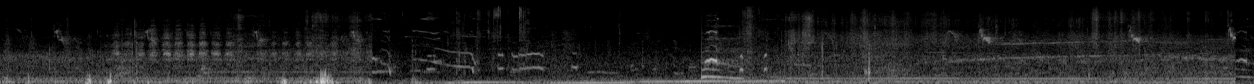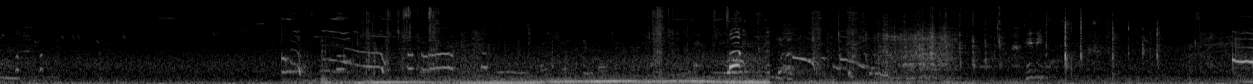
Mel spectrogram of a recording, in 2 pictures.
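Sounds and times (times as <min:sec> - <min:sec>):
puppies whimpering and yipping: 0:01.3 - 0:13.1, 0:15.3 - 0:22.3.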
